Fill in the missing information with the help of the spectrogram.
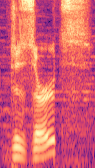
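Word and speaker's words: deserts: Like just desserts. It's not desserts like the sweet food. It is spelled like desert, but it's related to desertion.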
